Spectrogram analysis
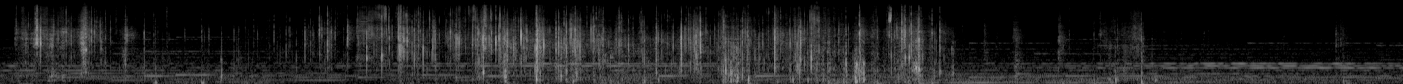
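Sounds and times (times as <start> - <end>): foil wrappers crinkling: 0.0 - 12.0
background music: 0.0 - 14.0.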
